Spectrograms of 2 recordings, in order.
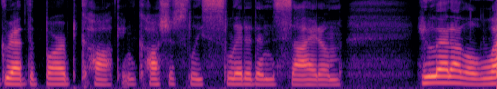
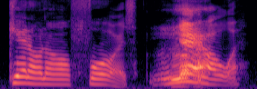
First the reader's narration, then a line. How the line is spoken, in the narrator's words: growled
